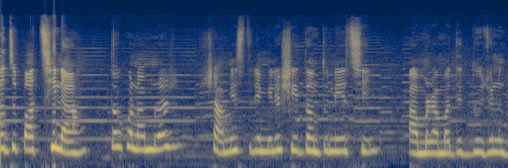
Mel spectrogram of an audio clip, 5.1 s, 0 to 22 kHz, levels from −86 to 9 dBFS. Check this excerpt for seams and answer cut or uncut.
uncut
